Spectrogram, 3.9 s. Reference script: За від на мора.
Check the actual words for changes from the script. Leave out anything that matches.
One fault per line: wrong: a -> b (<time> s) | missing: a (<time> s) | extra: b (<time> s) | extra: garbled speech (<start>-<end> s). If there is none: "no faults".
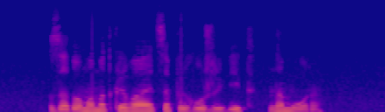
extra: домам адкрываецца прыгожы (0.8 s)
